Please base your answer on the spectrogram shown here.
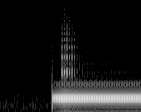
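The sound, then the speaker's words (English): A sharp click and then a steady telephone tone follow the dialing of a call-in number. The tone holds at an even, fairly loud level to the end. “It's ringing.”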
